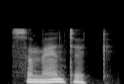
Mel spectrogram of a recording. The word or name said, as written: semantic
